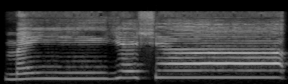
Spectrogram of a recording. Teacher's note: الف مدہ کے بعد حمزہ اسی کلمہ میں ہے، مد واجب متصل 4 کاؤنٹس لمبا کیا جائے گا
